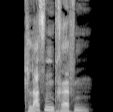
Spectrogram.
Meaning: class reunion
- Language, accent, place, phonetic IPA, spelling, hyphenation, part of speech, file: German, Germany, Berlin, [ˈklasn̩ˌtʁɛfn̩], Klassentreffen, Klas‧sen‧tref‧fen, noun, De-Klassentreffen.ogg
